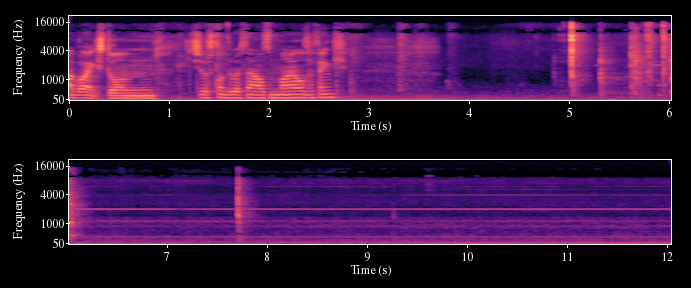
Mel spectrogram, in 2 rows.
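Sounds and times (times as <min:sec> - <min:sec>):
high-pitched electrical whine: 0:03.9 - 0:12.0
ignition switch clicks: 0:04.8 - 0:06.2.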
